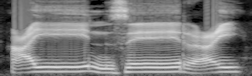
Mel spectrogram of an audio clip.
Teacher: আইনের মাখরাজ হালুকের মধ্যখান থেকে হবে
